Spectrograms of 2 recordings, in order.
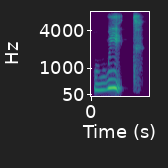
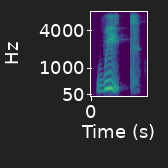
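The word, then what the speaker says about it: huit: number eight in French it's wheat wheat now you'll notice that we're saying a word that sounds like it has the W sound in English we would use maybe w h e a t that might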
